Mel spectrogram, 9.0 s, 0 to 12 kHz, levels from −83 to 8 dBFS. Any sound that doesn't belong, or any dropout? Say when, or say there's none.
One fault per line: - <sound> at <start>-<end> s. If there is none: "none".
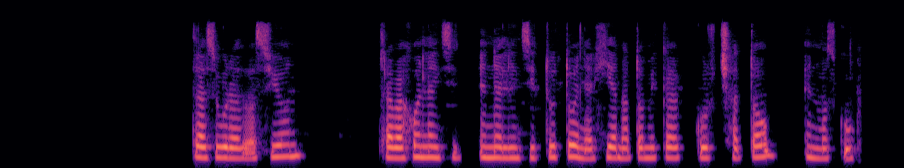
none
